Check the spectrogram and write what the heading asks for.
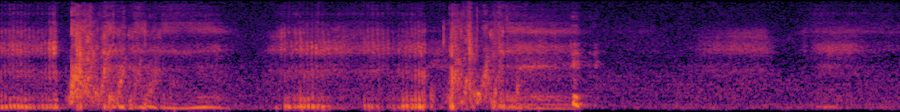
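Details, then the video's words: A dog whose allergies make him snore: several rough, wheezy breaths in quick bursts, ending with a short sharp snort, then a few seconds of quieter breathing. "Dog With Allergies Snoring!"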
